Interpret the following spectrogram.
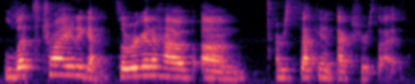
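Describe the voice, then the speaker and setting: A young woman teaching laughter yoga in a playful, upbeat way, breaking into loud rhythmic ho-ho-ha-ha chants between her explanations, recorded at home on a computer mic. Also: fairly high pitch, moderate pace, highs cut off. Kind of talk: guided laughter exercise lesson.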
